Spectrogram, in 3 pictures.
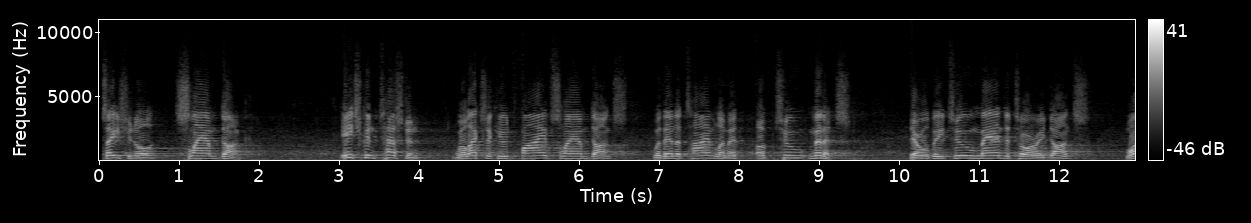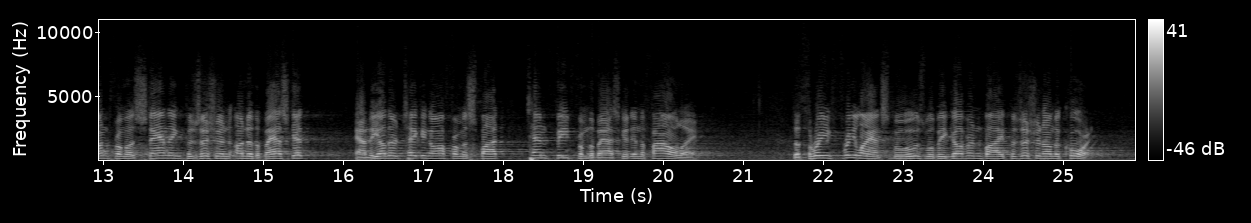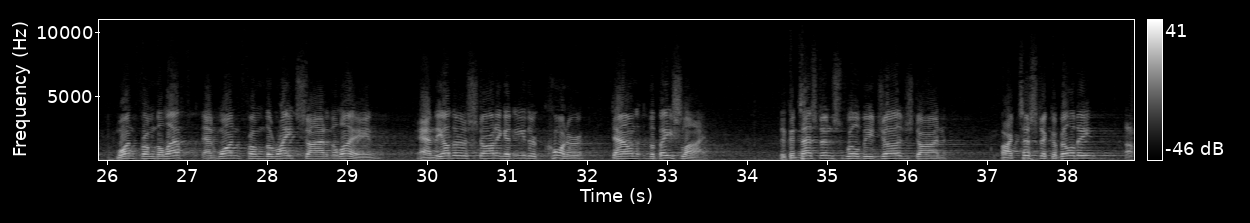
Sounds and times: Narration, monologue: 0.0s - 38.8s.

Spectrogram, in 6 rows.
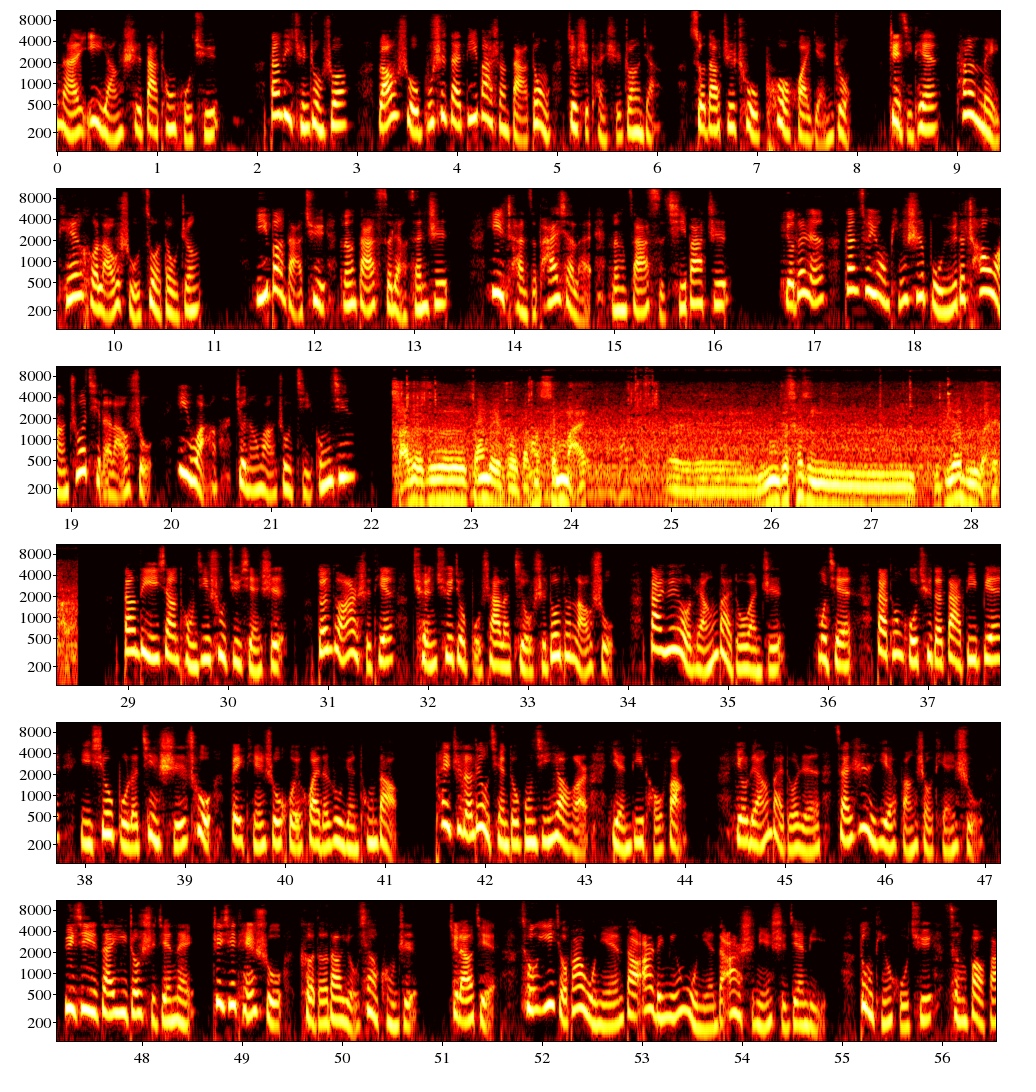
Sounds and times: Speech: 0.0s - 24.2s, 24.9s - 56.5s.

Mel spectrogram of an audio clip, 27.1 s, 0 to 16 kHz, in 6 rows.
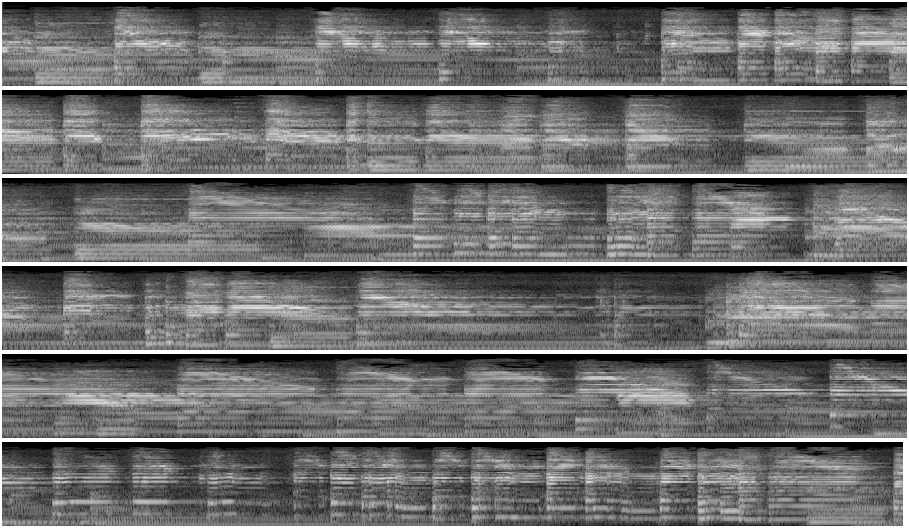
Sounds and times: Music: 0.0s - 27.1s.

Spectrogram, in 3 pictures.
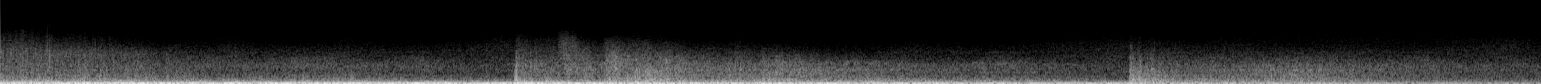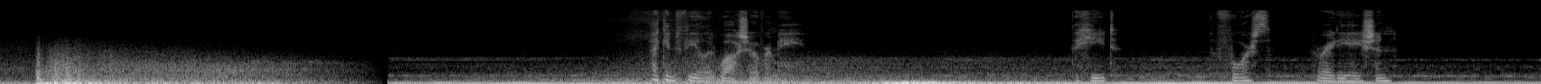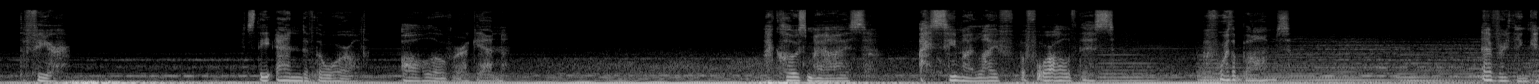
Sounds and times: Explosion: 0.0s - 19.3s.

